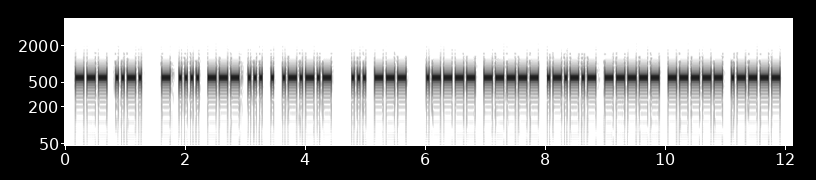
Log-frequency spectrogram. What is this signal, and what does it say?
Morse code, heard as a keyed tone, about 25 wpm, 600 Hz. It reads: OF THOSE. SO 10.001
